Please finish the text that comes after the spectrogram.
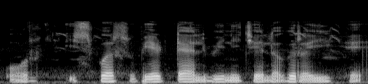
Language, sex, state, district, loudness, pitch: Hindi, male, Uttar Pradesh, Saharanpur, -16 LUFS, 120 Hz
